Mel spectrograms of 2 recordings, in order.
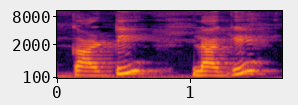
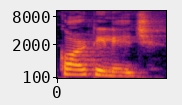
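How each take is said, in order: First: It is said as spelled, ending 'lah-gay'. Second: It is said normally, ending 'lij'. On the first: It is only a memory aid for the spelling. "मैंने याद करने के लिए कार्टी लागे आपको बता दिया है" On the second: This is the real pronunciation. "Pronunciation कॉर्टिलेज होता है"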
